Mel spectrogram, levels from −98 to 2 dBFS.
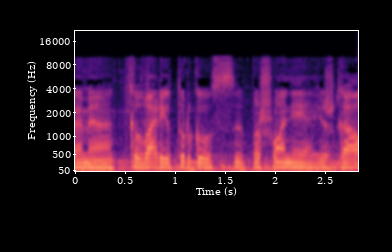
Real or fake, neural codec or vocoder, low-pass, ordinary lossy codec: real; none; 9.9 kHz; MP3, 64 kbps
